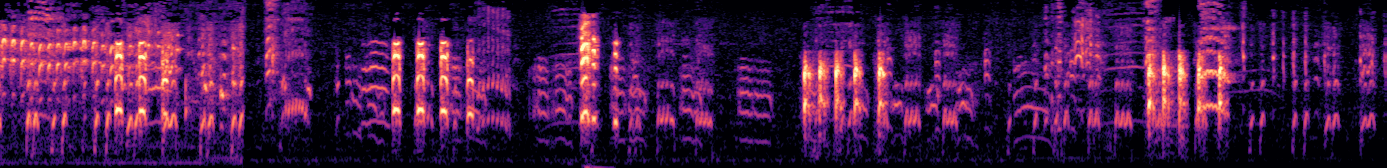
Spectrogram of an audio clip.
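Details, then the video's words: Moorhen chattering: an opening bubbling trill over a low hum, followed by repeated clusters of harsh, nasal clucking notes and scattered arched calls throughout. "ডুংখোর পাখির ডাক। Moorhen birds shound"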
